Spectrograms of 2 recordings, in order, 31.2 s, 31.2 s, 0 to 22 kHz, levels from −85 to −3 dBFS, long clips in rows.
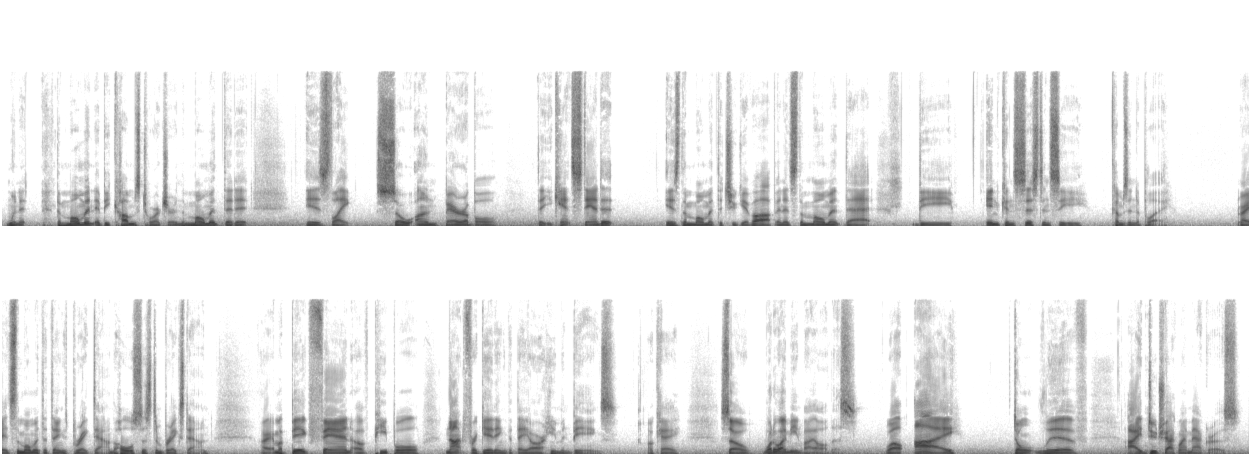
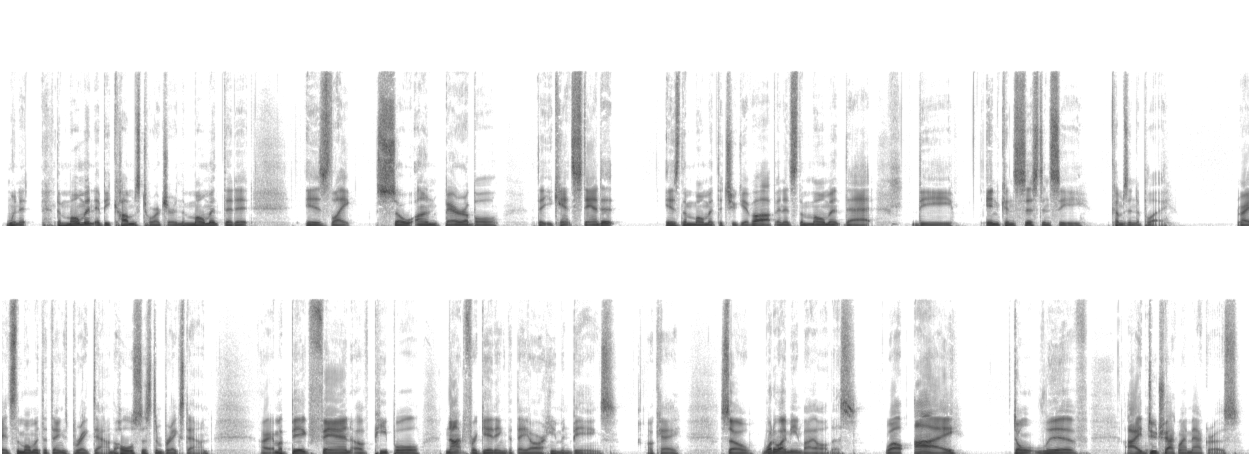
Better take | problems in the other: second | wind noise on the microphone; occasional gusts; 25 dB below the speech

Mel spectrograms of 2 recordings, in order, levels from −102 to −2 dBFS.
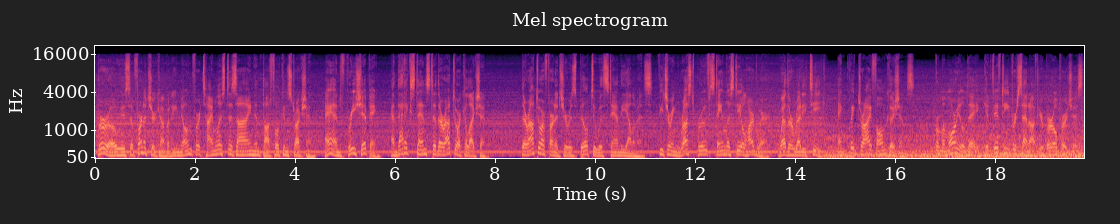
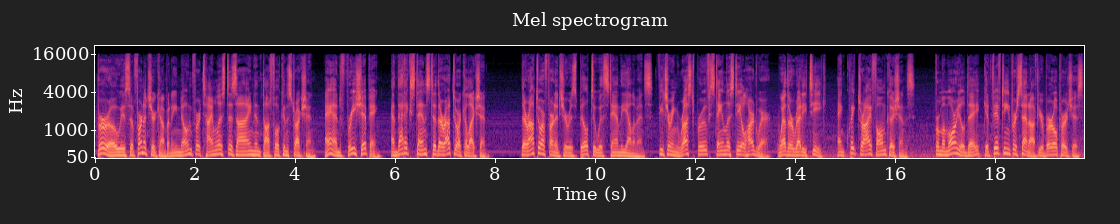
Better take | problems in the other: second | machinery noise; loud; throughout; 6 dB below the speech; faint in the second

